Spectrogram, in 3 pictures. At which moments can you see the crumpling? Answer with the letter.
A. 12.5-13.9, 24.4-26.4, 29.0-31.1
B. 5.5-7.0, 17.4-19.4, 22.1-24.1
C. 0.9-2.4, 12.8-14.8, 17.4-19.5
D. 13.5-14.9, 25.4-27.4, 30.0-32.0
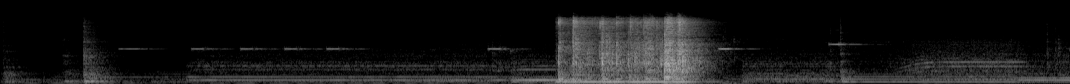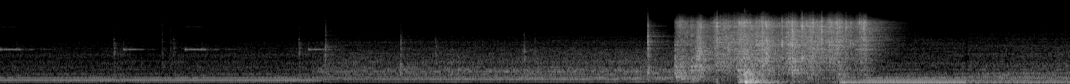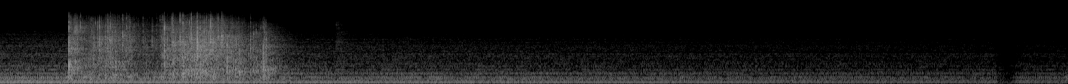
B.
